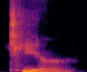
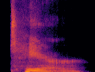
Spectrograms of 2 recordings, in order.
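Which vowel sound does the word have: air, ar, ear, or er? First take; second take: ear; air. First: The vowel sounds like ear. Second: The vowel sounds like air. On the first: A drop from the eye. "let's try it with ear" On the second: To rip something. "let's use it with air"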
